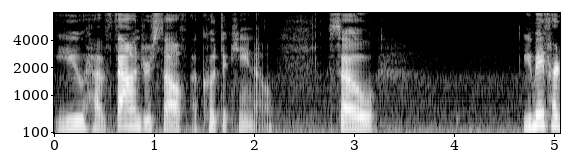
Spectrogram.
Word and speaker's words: cotechino: Um although it is sometimes even our Italian friends will say kotacino but um probably the American Italian friends, not the real Italian friends. Uh, kotakino is something that you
